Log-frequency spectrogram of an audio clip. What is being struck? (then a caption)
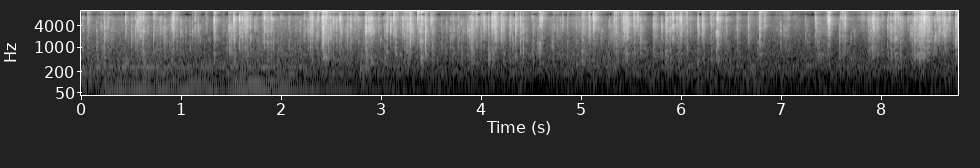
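Small clear plastic packet. A small clear plastic packet is crinkled on a table, then lifted and crinkled between fingers with long nails. The sound is a dense, bright run of sharp crackles and rustles that swells and fades in bursts, with a faint low hum underneath at the start.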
